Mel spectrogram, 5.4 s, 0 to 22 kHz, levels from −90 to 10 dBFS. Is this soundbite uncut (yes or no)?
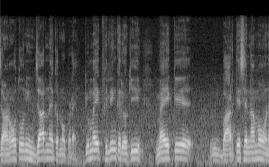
yes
